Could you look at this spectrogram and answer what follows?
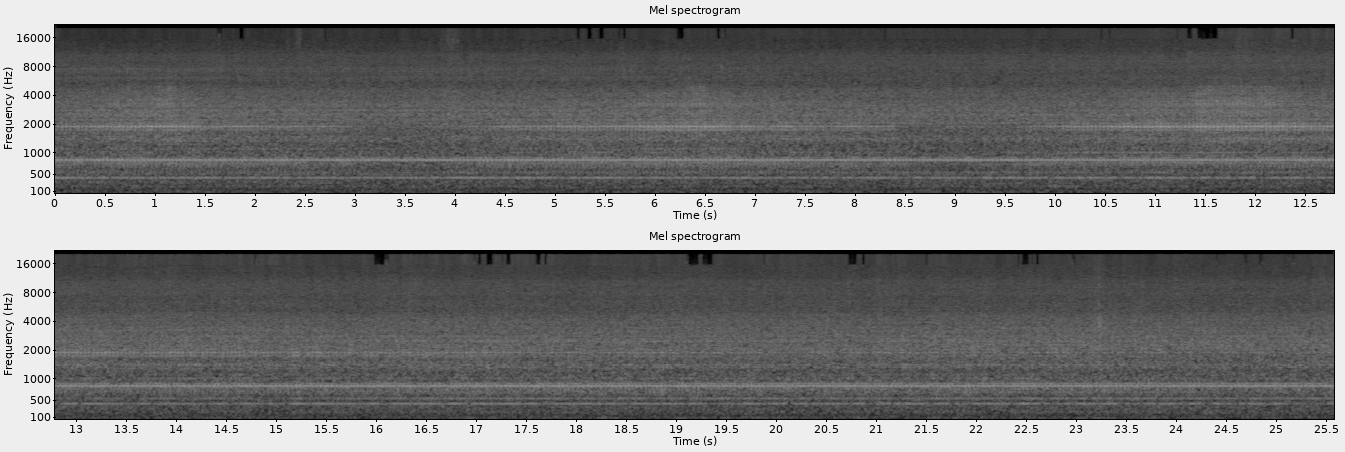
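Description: Vacuum pump pumping down a sputtering chamber, a steady loud hum with constant tonal drone and hiss that continues unchanged throughout.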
